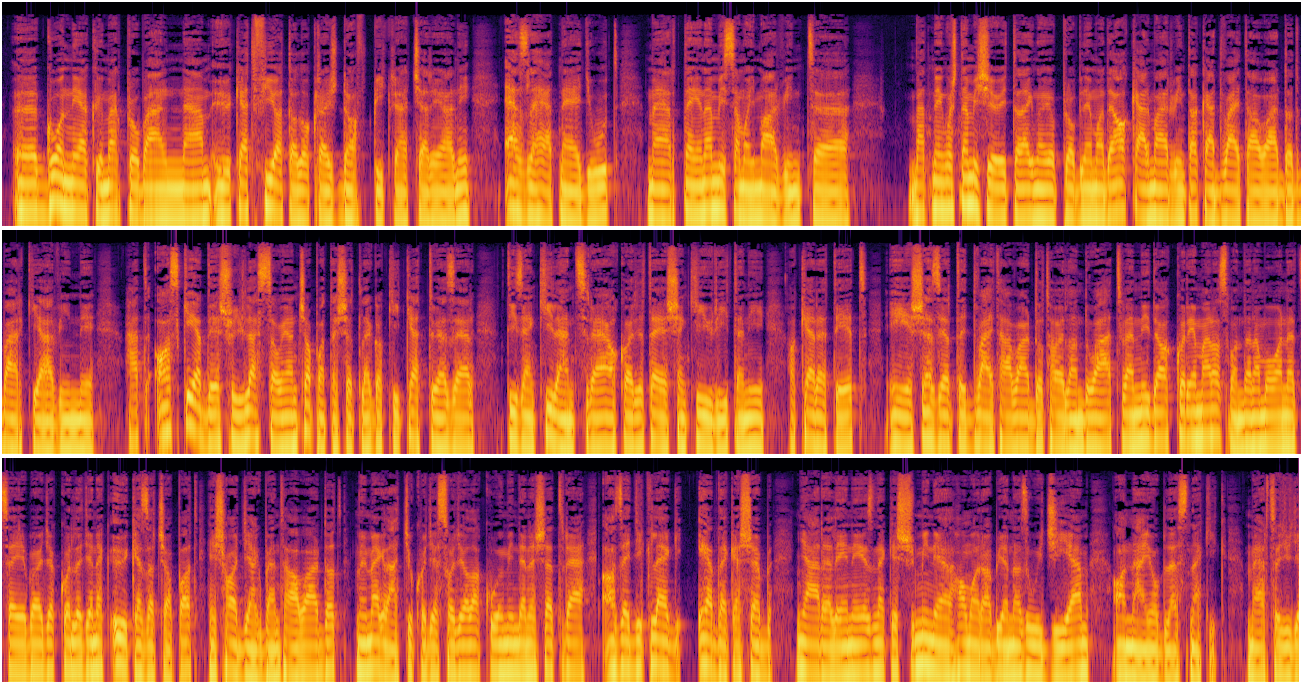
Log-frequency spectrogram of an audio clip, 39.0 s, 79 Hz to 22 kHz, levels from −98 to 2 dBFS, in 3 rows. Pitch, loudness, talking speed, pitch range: 100 Hz, -11 LUFS, 165 wpm, 95-110 Hz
